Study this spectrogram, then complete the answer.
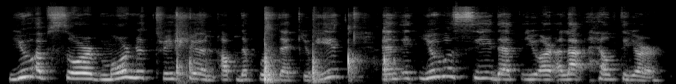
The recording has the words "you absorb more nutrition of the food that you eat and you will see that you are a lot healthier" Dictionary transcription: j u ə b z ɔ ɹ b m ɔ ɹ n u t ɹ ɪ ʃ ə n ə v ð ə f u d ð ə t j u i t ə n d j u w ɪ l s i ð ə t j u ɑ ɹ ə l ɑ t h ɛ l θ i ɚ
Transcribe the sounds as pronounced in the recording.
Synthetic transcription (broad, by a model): j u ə b s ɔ ɹ b m ɔ ɹ n u t ɹ ɪ ʃ ə n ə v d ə p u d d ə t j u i t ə n d j u w ɪ l s i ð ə t j u ɑ ɹ ə l ɑ t h ɛ l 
